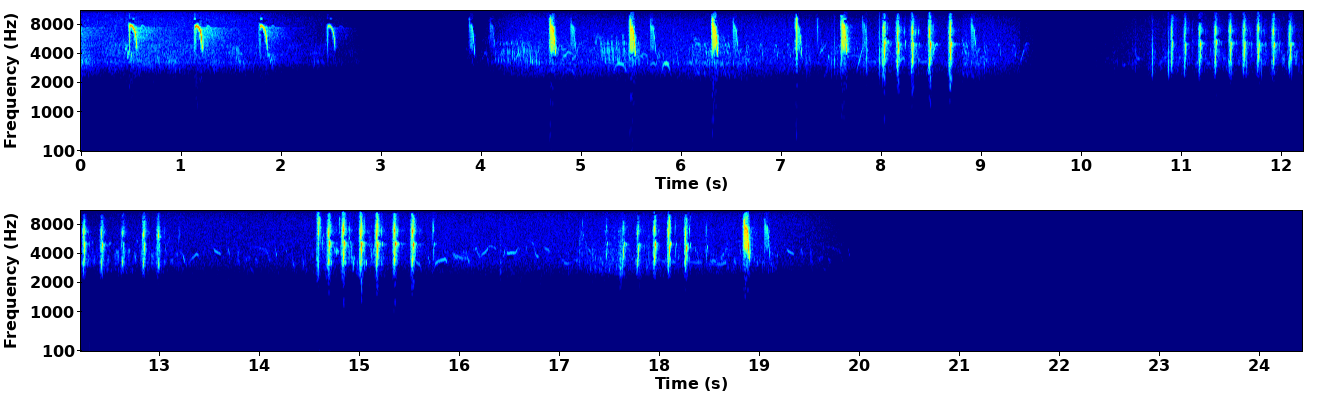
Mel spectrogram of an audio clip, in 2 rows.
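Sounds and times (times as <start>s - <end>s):
Zitting cisticola clicking calls: 7.6s - 9.0s, 10.7s - 13.1s, 14.6s - 15.8s, 17.4s - 19.1s.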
